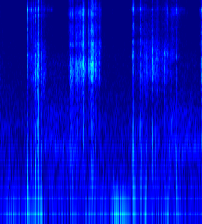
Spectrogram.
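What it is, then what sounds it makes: Coarse salt stirred in a small metal bowl. A red plastic spoon stirs and scratches coarse white salt in a small greenish metal bowl held in one hand. The result is bursts of bright, gritty crunching and scraping, with sharp metallic clicks where the spoon knocks the bowl.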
